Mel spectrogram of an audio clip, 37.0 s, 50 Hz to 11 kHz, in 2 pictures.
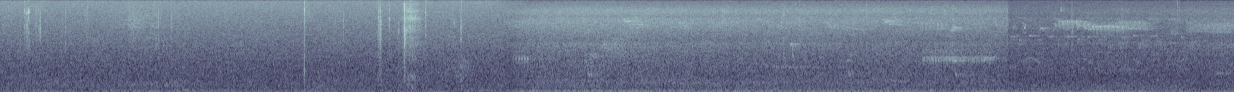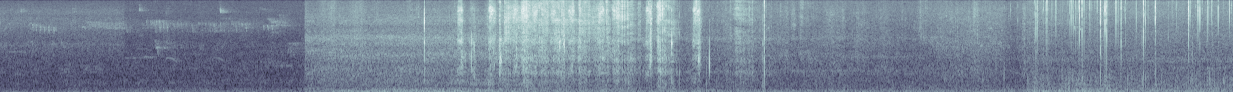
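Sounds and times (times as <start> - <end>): outdoor background noise: 0.0 - 37.0
short bird calls: 11.7 - 15.2.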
